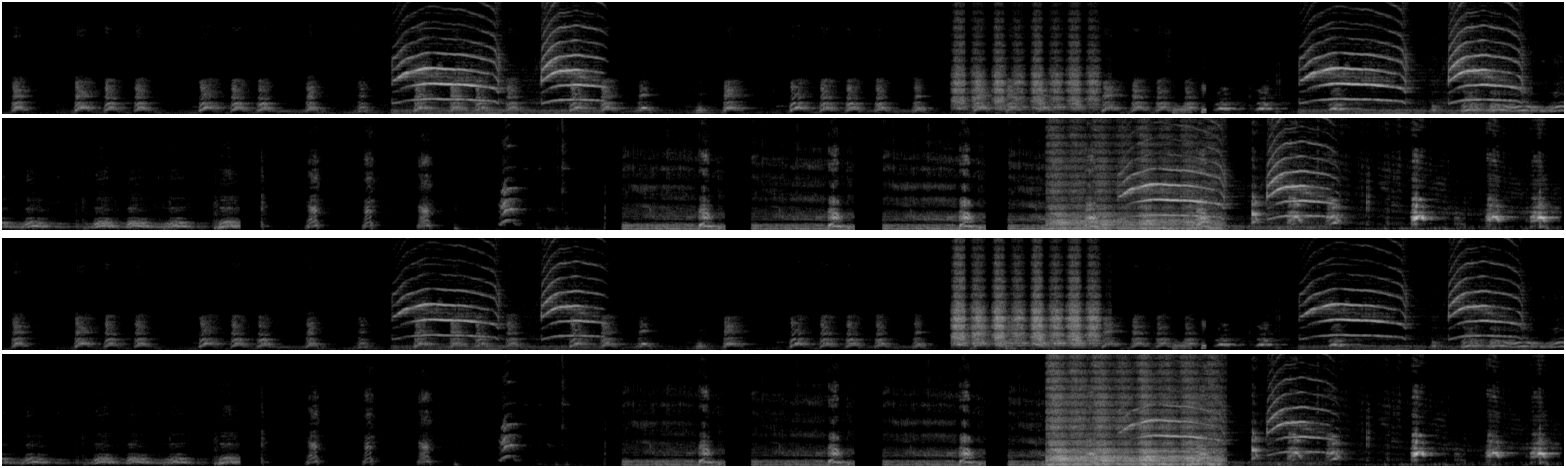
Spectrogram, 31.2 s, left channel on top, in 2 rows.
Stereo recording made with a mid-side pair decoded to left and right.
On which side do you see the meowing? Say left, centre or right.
left.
